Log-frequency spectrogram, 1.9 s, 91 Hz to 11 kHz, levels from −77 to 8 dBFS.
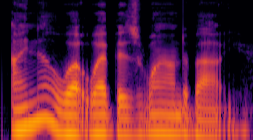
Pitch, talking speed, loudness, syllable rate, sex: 115 Hz, 250 wpm, -19 LUFS, 5.2 syllables/s, male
